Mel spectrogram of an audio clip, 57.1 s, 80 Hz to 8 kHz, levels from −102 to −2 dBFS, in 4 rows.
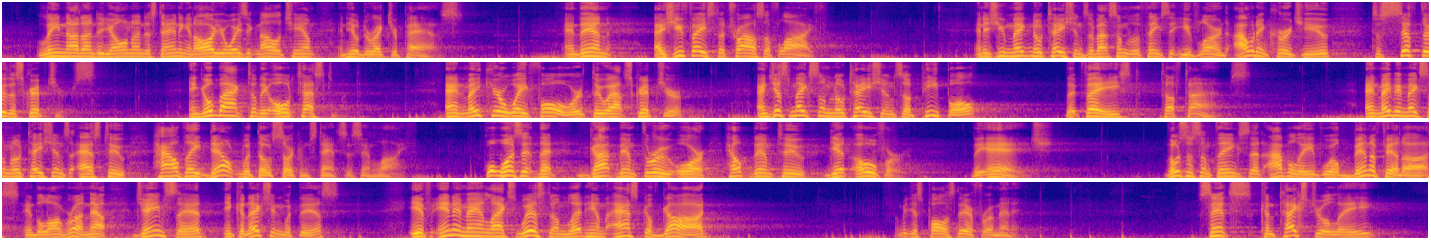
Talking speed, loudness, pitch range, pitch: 150 wpm, -19 LUFS, 145-185 Hz, 165 Hz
